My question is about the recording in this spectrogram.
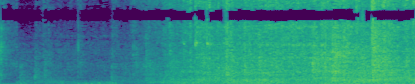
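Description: Metal roll-up door rattling as it is raised, starting about a second and a half in.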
